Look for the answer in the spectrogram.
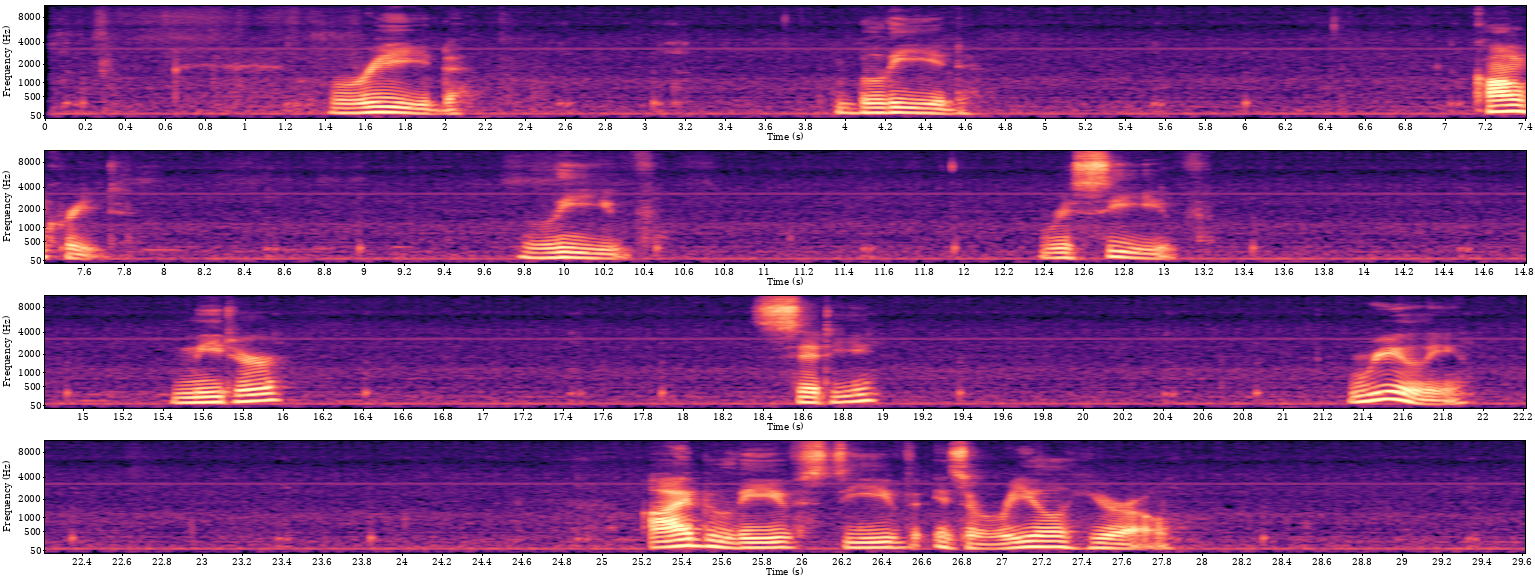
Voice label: BC Vancouver Practice, Canada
